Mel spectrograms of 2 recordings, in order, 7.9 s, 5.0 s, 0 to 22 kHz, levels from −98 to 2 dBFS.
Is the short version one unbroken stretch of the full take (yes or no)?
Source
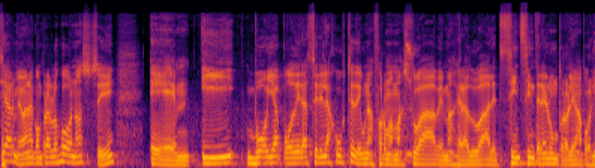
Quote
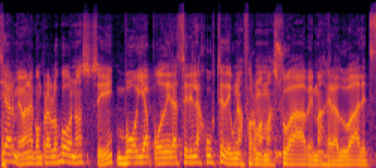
no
